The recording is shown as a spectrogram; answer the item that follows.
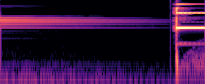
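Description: Electronic chime sound effects from a subscribe-button animation. A bright ding rings and fades away over the first second. Near the end a second, louder ding starts sharply, as the cursor clicks the notification bell.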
